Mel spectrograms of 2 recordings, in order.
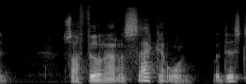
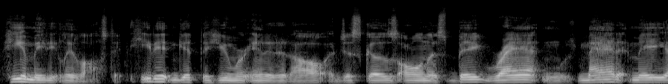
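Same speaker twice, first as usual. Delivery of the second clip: usual speaking voice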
